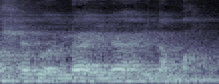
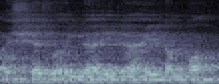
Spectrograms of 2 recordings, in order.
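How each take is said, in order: First: The phrase is said in a raised, loud voice. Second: The phrase is said in a low, quiet voice. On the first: It is announced to everyone like the rest of the call. "ثم يرجع فيقولها بصوت مرتفع" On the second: Only those close by can hear it. "بصوت منخفض"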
